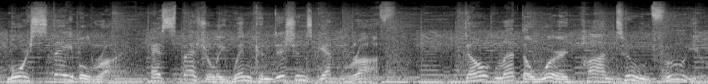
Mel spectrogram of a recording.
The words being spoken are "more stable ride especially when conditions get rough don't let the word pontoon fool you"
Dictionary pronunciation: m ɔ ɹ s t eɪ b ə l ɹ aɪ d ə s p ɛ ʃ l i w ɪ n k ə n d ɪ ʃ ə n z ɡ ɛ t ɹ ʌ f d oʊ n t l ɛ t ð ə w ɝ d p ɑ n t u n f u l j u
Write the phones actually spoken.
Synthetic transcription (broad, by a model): m ɔ ɹ s t eɪ b l ɹ aɪ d ə s p ɛ ʃ l i w ɪ n k ə n d ɪ ʃ ə n z ɡ ɛ t ɹ ʌ f d oʊ n t l ɛ t ð ə w ɝ d p ɑ n t u n f u l j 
